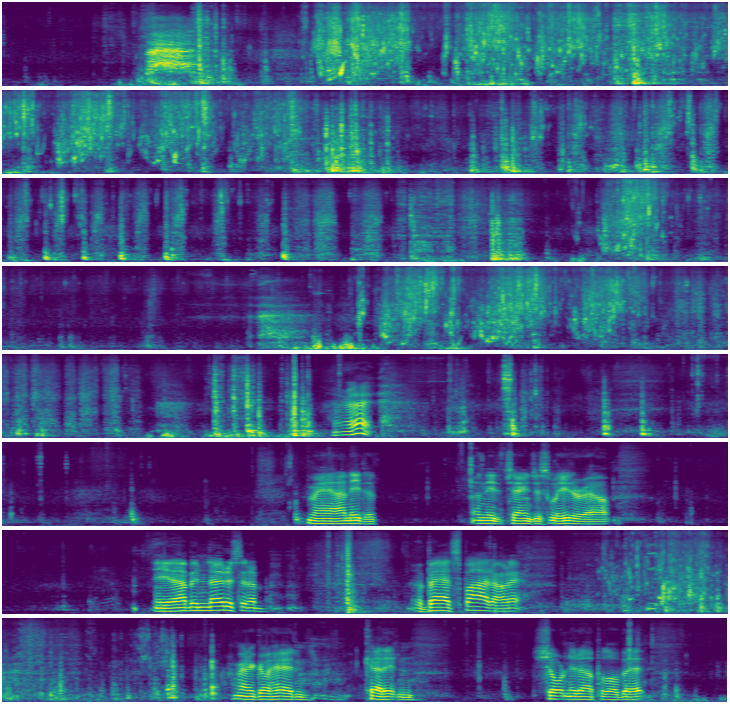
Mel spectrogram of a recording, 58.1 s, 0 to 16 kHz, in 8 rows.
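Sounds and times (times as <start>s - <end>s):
knocks and rustles in kayak: 0.0s - 23.7s, 25.0s - 32.4s, 33.5s - 38.6s, 46.1s - 47.7s, 48.5s - 53.2s, 57.2s - 58.0s
water sloshing against hull: 1.1s - 24.1s, 25.1s - 32.4s, 46.2s - 47.7s, 48.5s - 53.2s, 57.2s - 58.0s.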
